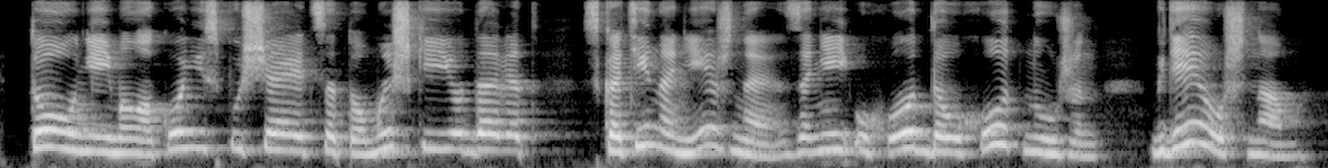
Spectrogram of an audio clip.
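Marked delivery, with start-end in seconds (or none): none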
